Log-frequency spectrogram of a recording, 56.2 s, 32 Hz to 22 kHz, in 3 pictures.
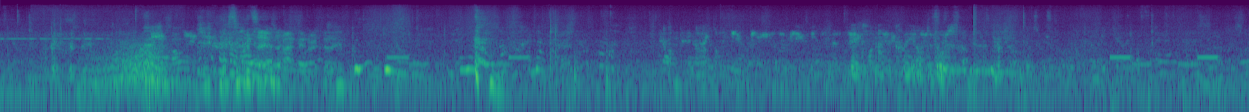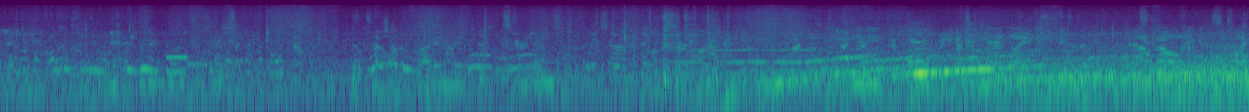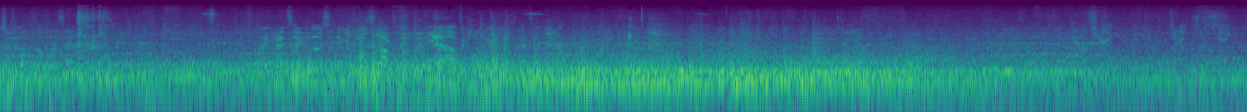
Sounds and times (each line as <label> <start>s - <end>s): Train arrives and leaves station 0.0s - 56.1s
people 0.0s - 56.1s
'stand clear' announcement 10.2s - 19.9s
'stand clear' announcement 20.6s - 23.3s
